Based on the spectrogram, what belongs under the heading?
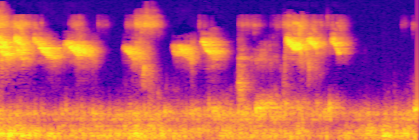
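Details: Soft, high twittering bursts from a caged Oriental white-eye in 'buka' opening song, irregularly spaced, partly under a broad low background noise.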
